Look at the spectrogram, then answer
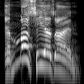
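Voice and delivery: high, loud, drawn-out insistence; shouting. A narrator's reading. Schoolmaster insisting the boy is there, shouting. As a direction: bellow it slowly, refusing to believe it. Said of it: "schrie Squeers".

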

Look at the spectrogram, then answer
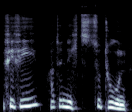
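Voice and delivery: ordinary delivery

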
